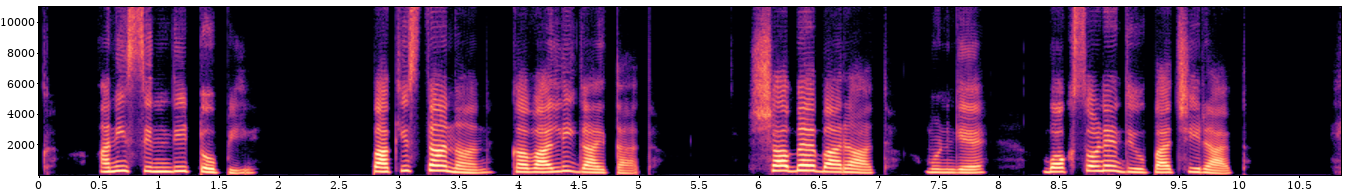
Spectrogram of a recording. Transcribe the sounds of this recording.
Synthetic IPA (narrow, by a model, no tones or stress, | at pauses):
anisind̪iʈopi | pakist̪anankəʋaliɡajt̪at̪ | ɕəbəbaɾat̪ | m̤uɳɡe | bɔksoɽ̃ed̪iwpat͡ɕiɾat̪ | h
